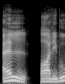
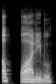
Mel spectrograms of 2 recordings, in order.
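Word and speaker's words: الطالب: Instead of saying al talibu, we say at talibu. Instead of saying al talibu, we say at talibu.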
